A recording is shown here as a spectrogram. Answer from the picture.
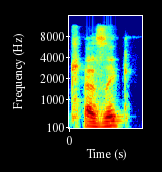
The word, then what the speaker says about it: Keswick: It's spelled Keswick, but I learned very quickly it's said, you pronounce it Keswick. So a little language lesson there.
